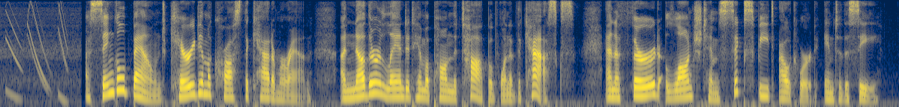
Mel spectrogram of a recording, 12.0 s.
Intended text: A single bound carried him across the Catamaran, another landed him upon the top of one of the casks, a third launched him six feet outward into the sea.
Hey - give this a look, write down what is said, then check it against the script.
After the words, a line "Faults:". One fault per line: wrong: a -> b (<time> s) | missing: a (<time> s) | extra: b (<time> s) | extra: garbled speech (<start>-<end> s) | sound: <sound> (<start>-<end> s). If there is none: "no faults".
A single bound carried him across the Catamaran, another landed him upon the top of one of the casks, and a third launched him six feet outward into the sea.
Faults:
sound: chirp (0.1-0.9 s)
extra: and (8.1 s)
